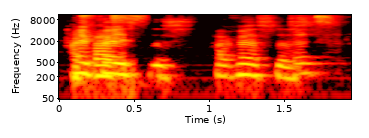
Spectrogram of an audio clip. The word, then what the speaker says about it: Hephaestus: Hephaestus.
